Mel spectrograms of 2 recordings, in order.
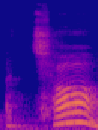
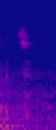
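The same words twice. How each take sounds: First: The word is somewhat drawn out, sounding doubtful. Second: The word is said short and relaxed, sounding accepting. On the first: Something does not seem right; there is objection. "थोड़ा सा ज़्यादा समय लेकर के बोला है ना।" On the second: It signals acceptance. "यहाँ हम आराम से एक स्वीकृति की भावना के"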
